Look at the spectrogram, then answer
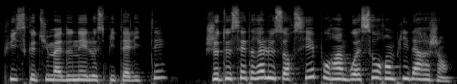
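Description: A cunning peasant trickster, voiced by a woman telling a fairy tale, calm and sly. His lines lift a little above her reading voice, lively in pitch. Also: a little fast, close to an everyday voice.

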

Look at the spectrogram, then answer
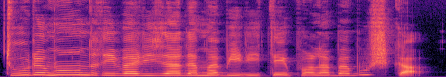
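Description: A woman narrating an audiobook in a slow, expressive storytelling manner. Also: high voice, lo-fi sound.

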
